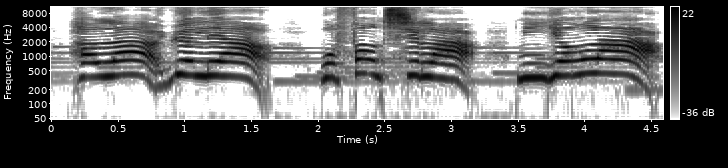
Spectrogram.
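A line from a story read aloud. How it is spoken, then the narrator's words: Loud bear cub. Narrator (Chinese): 大声说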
